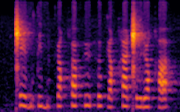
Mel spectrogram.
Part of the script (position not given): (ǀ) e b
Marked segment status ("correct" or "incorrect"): incorrect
